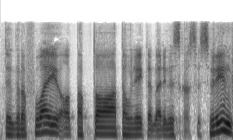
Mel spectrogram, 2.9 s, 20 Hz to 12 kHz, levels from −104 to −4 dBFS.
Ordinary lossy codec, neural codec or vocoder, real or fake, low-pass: MP3, 64 kbps; codec, 16 kHz, 0.5 kbps, X-Codec, HuBERT features, trained on general audio; fake; 7.2 kHz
